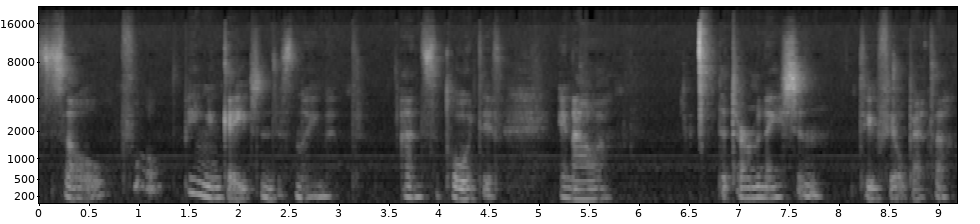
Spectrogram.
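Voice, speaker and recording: A woman's voice: on the low side, slow pace, vocal fry, slight background noise, poor audio. A woman leading a laughter yoga session, playful, laughing often and chanting vowel sounds. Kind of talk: guided exercise session.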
